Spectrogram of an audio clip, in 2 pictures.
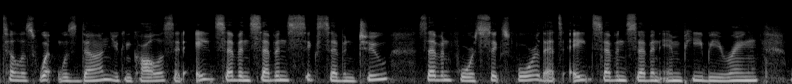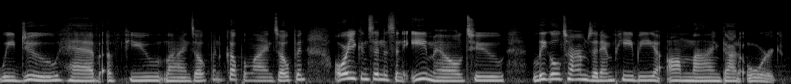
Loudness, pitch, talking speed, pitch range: -26 LUFS, 180 Hz, 150 wpm, 170-205 Hz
